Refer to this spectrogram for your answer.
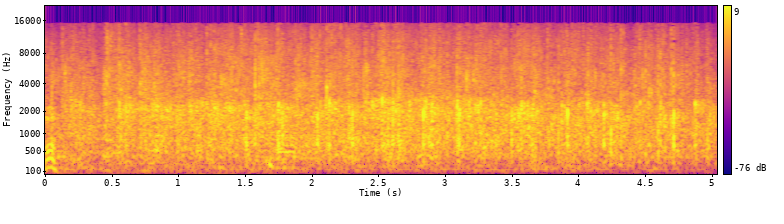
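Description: A crowd applauds steadily throughout after mention of VfL Bochum's 3-0 win over Leverkusen securing survival in the league, a dense wash of clapping from many hands at a fairly strong, even level without breaks, with no one speaking clearly over it.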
